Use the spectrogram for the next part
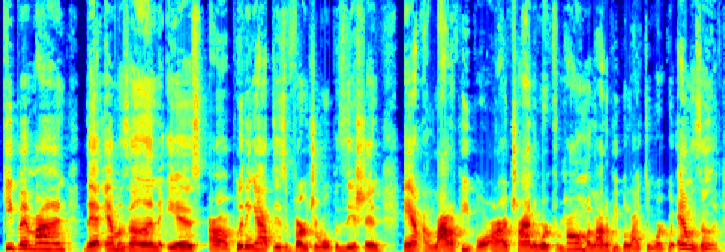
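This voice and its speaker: A woman's voice: on the low side, normal speed, few pauses, fairly bright tone. A woman hosting a job-tips video, explaining in a casual, chatty way with frequent ums and repeated points. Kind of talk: casual explainer talk to viewers.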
